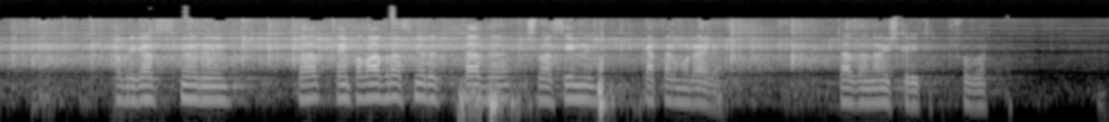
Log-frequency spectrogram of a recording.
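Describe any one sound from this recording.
A man speaks formally through a microphone in a large echoing hall.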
